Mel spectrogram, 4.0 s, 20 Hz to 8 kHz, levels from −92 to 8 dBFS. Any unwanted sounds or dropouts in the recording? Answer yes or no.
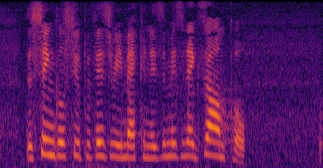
no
